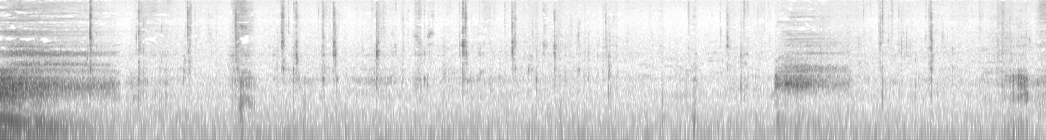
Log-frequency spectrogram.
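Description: Close mouth sounds of people eating soup with chopsticks from plastic bowls: chewing with scattered small clicks. A brief voice sound comes at the very start, and a shorter one about eight seconds in.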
